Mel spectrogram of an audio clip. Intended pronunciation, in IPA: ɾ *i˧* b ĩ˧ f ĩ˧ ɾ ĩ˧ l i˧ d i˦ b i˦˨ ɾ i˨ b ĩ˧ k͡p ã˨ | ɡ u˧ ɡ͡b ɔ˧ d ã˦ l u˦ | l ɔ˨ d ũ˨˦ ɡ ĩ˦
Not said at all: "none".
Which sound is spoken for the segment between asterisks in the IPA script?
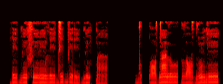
i˧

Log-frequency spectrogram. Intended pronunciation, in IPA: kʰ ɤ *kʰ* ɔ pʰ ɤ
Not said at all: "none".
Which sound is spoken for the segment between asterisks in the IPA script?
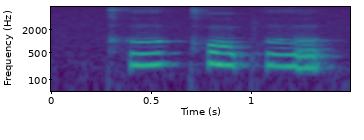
kʰ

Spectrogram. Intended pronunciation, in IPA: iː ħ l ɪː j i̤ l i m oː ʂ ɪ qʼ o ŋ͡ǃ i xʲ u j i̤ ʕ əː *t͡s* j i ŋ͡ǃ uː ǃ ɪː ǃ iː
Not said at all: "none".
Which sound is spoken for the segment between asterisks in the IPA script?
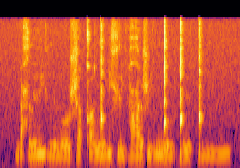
ʂ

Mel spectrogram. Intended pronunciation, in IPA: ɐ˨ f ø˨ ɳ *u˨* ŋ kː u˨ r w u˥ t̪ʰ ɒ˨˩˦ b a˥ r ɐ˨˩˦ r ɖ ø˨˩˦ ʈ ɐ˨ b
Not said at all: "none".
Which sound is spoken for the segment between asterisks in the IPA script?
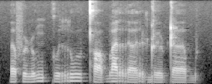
u˥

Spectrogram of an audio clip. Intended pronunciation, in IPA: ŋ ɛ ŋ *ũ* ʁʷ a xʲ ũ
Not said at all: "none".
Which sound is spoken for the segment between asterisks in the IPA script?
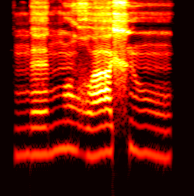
ũ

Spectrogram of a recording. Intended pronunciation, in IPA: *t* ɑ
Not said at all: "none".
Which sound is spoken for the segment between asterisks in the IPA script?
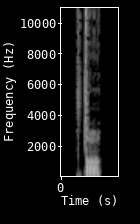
t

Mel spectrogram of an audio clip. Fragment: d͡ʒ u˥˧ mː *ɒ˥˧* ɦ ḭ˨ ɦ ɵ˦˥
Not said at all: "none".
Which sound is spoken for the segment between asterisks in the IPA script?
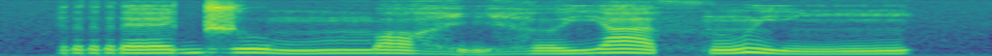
ɒ˥˧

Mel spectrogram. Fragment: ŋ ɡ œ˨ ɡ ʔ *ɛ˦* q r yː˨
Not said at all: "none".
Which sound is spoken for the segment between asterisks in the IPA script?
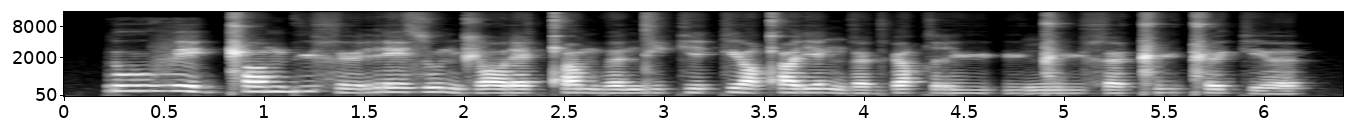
ø˦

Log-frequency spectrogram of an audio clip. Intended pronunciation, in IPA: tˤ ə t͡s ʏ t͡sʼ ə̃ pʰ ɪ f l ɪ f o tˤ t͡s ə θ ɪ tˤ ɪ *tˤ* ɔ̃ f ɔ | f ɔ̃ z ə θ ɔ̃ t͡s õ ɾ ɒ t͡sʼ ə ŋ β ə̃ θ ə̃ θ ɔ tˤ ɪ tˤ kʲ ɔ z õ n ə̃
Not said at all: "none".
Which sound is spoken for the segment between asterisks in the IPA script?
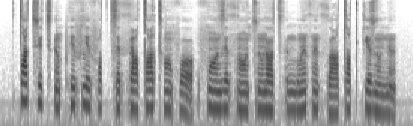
tʰ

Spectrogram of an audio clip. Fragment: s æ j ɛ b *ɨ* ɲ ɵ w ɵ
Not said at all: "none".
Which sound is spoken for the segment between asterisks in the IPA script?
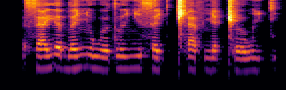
ɛ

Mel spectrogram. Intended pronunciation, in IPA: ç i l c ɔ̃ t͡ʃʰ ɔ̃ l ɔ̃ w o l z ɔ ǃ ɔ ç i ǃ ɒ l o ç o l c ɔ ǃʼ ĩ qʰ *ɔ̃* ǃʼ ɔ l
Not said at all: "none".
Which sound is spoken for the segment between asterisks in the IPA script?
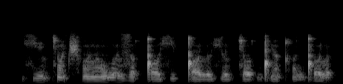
ɔ̃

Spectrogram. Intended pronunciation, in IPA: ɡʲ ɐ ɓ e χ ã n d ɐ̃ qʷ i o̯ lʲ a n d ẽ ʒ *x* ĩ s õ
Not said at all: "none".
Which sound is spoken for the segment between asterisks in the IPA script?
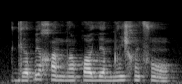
χ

